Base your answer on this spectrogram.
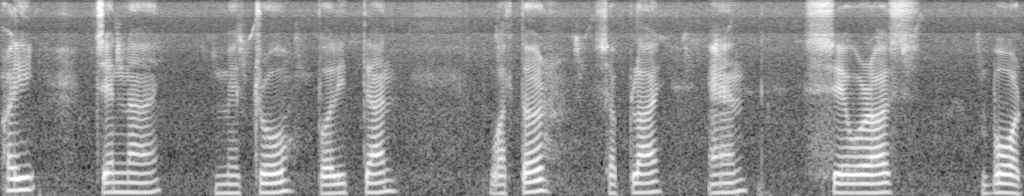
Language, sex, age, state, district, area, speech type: Manipuri, male, 18-30, Manipur, Kangpokpi, urban, read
